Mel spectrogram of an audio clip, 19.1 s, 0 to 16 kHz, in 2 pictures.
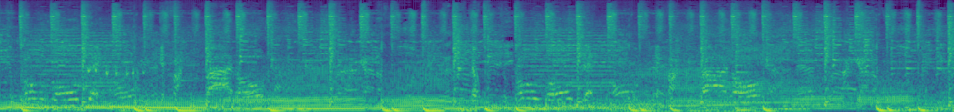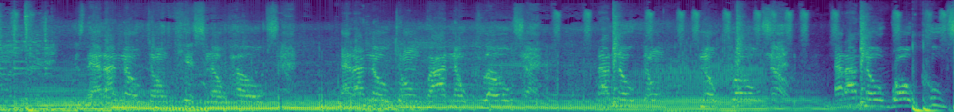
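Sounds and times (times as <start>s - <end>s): motorcycle engine revving: 0.0s - 18.6s
hip-hop music with steady beat: 0.0s - 19.0s.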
